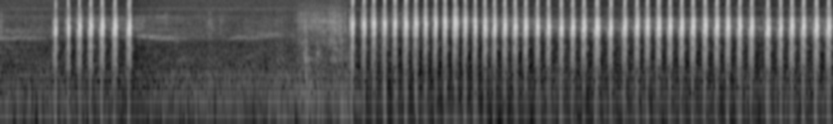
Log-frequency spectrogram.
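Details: Black-and-red broadbill used to lure lovebirds into calling; a short burst of harsh notes, a quiet gap of about two seconds, then a long, fast, even chatter to the end.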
